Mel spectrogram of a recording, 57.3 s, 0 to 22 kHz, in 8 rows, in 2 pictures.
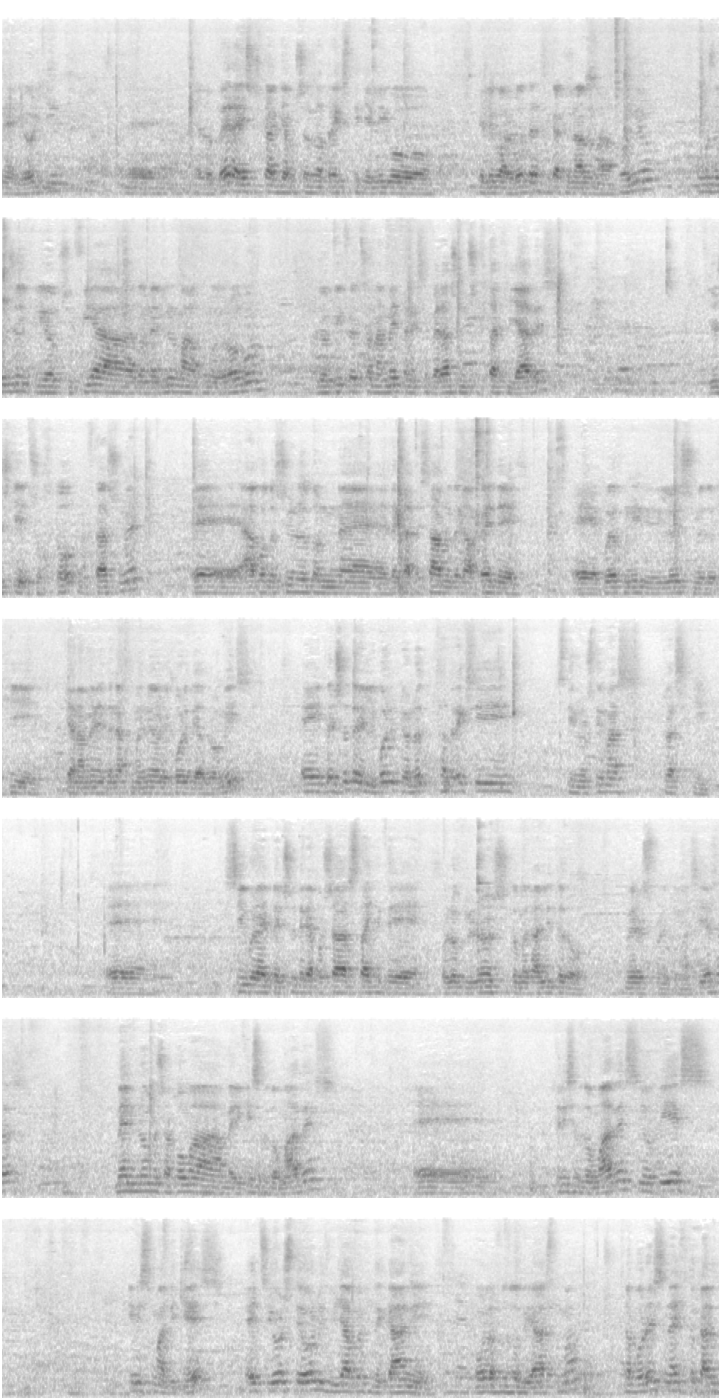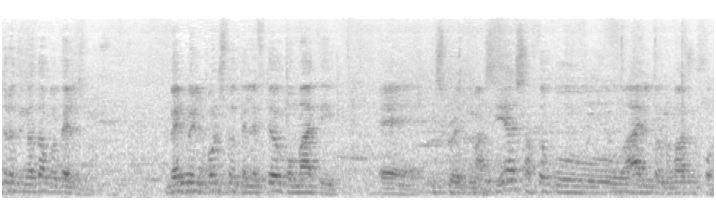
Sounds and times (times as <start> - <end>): Speech: 0.0 - 28.8, 29.7 - 57.3.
